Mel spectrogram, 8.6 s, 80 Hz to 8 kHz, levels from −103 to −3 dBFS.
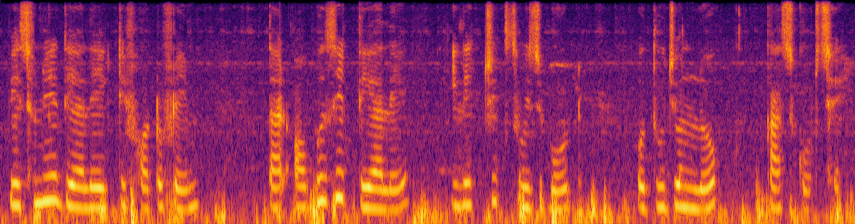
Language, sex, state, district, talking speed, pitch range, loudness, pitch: Bengali, female, West Bengal, Cooch Behar, 110 wpm, 225-255 Hz, -18 LUFS, 240 Hz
